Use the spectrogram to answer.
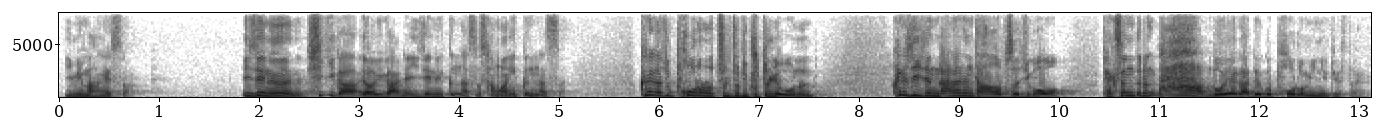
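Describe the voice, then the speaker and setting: A male pastor preaching with a slightly high, gravelly voice that swings widely in pitch. He asks his listeners question after question. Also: brisk. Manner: animated, acts out scolding and comforting voices; asks the congregation rhetorical questions. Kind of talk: sermon.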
